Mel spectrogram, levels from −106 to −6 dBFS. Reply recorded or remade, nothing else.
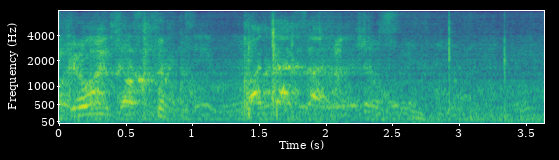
remade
